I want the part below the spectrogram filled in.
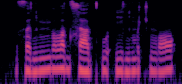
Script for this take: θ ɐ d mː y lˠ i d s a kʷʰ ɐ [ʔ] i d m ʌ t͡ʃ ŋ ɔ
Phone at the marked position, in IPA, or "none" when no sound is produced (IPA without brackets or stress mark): ʔ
